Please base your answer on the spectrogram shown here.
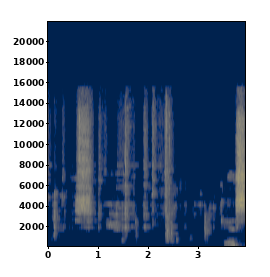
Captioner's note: paper rustling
